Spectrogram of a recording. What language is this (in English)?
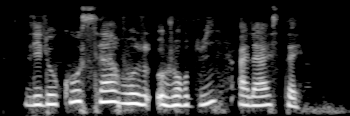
French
